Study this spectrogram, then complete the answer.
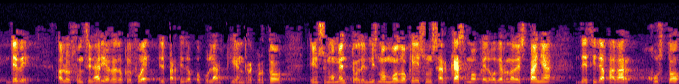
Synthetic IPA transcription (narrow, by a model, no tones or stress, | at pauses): d̪e̞β̞e̞ | a̰lo̞sfun̟θjo̞naɾjo̞zðaðo̞kefwe̞ːlpaɾt̪iðo̞po̞pulaɾkje̞nre̞ko̞ɾt̪o̞ | e̞nsumõ̞mẽ̞nt̪o̞ðe̞lmizmo̞mo̞ð̞o̞ke̞esunsaɾkazmo̞ke̞ːlɣo̞βje̞ɾno̞ð̞espaɲa | ðe̞θiðapaɣ̞aɾ | xust̪o̞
